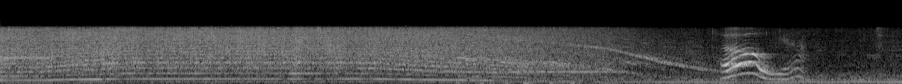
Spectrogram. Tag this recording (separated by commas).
Aircraft, Speech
